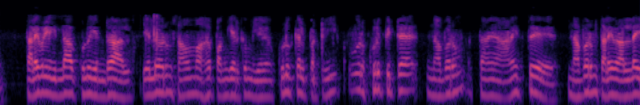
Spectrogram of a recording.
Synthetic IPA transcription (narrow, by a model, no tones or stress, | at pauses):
t̪ɐlɐɪʋɐɾɣɐɭɪlːaːkʊɭɯɛndraːlɛlːoːɾɯmsɐmɐmaːɣɐpɐŋɡejːɾɯkːɯmkʊɭɯkːɐɭpɐʈriɔɾɯkʊrɪpːɪʈrɐnɐbɐɾɯmt̪ɐɐnɐɪt̪ːɯnɐbɐɾɯmt̪ɐlɐɪʋɐɾɐlːɐ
